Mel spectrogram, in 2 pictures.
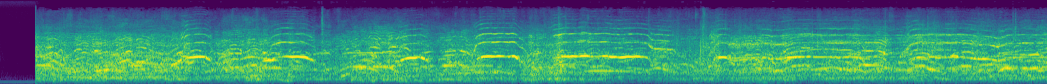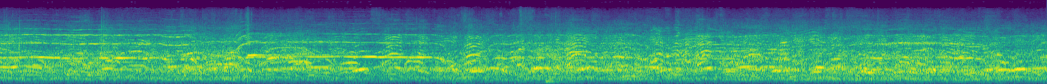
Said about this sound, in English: Now, you're not going to be able to see what I'm saying here, but listen to the audio and just imagine this. You know, there's dozens, if not hundreds of guys are dragging this woman into the subway.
